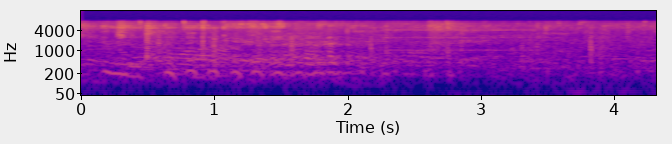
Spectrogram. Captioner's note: laughing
